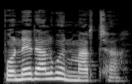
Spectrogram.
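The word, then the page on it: poner algo en marcha: Spain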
